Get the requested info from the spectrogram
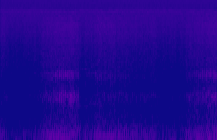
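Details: Contented British Shorthair cat Sabu producing a low, steady purr, one stronger swell early then an even rumble that starts to rise again near the end, amateur recording without other noise.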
